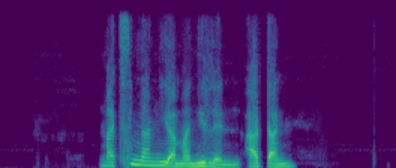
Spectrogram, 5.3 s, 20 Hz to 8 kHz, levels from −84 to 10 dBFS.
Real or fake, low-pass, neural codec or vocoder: fake; 7.2 kHz; codec, 16 kHz in and 24 kHz out, 0.8 kbps, FocalCodec, streaming, 65536 codes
